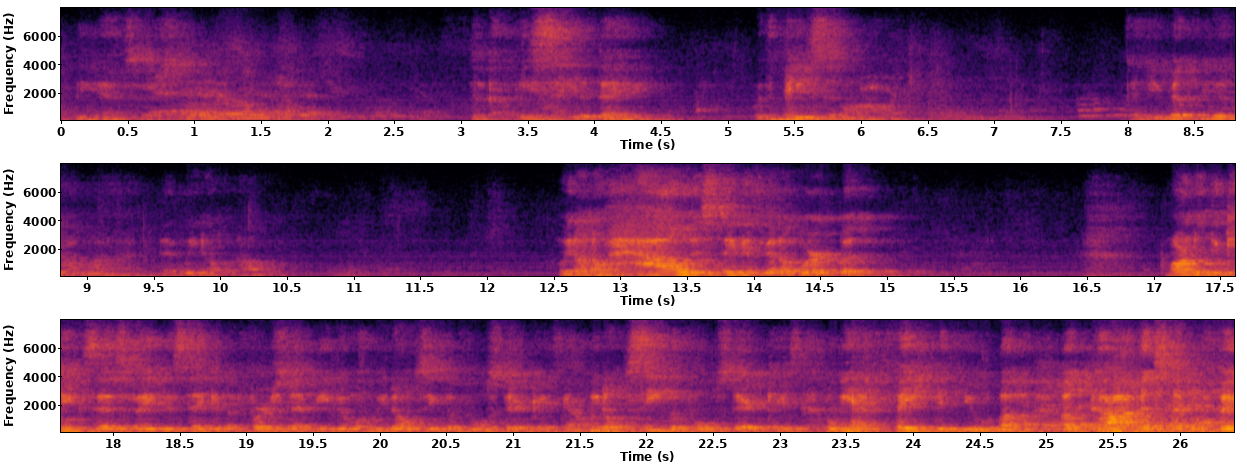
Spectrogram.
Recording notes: this was a message preached at Metropolitan CME Church in Cincinnati.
